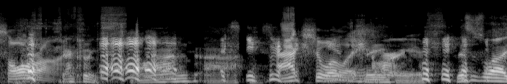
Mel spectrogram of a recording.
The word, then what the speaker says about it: Sauron: how you say whatever sauron man it's sauron like uh like the x-men guy the territory well actually it's pronounced sauron excuse me actually is why you can't take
